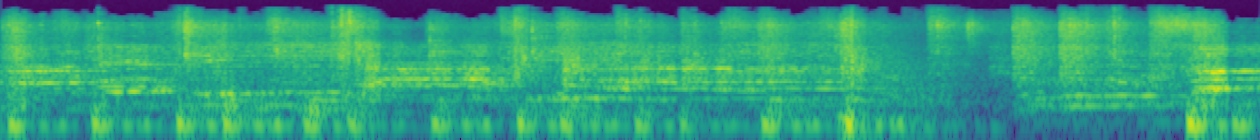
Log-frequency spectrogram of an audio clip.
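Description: A group of adults singing a chant together, with sharp hand claps at intervals; the singing eases off briefly past the middle and comes back strongly near the end.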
